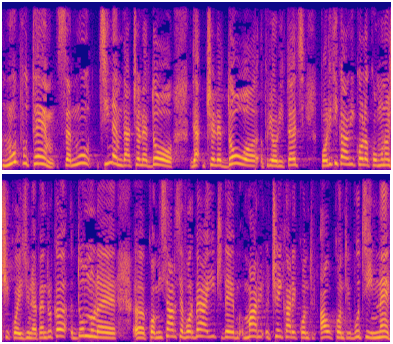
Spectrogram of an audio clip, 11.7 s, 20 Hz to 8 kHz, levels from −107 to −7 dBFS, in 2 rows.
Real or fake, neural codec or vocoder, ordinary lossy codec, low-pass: real; none; none; none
